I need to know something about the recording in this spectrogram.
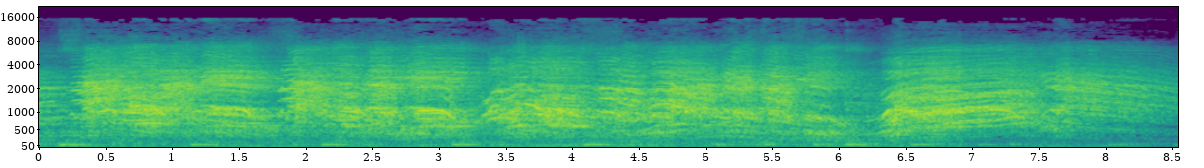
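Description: A large group of children shouting together in several loud bursts, like a chanted yell, with short breaks between the bursts.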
